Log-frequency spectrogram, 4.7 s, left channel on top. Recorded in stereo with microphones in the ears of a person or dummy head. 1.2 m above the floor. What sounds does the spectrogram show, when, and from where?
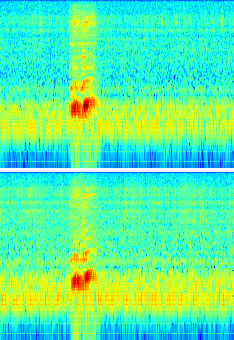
1.4 s a child speaking: 70° left (ahead or behind), 1.4 m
